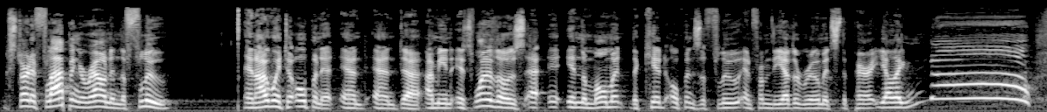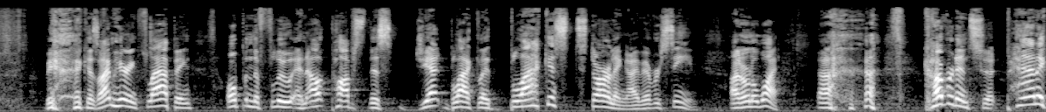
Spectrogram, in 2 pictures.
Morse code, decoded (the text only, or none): none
